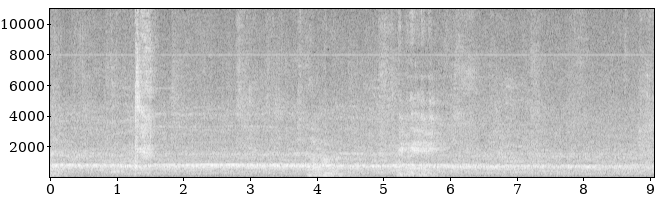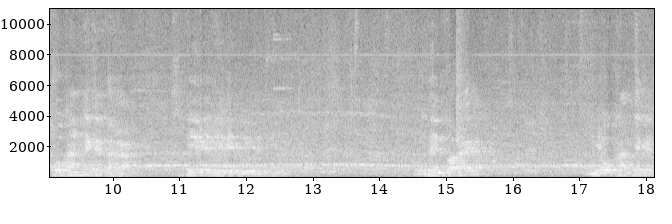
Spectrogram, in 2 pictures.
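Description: An elderly man speaks slowly and calmly into a microphone, heard through a loudspeaker.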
